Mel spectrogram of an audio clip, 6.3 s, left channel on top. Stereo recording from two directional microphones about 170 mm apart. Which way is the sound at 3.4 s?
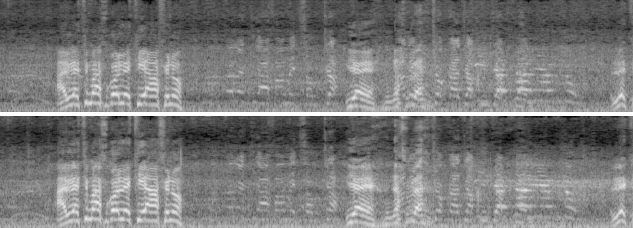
15° left (ahead or behind).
